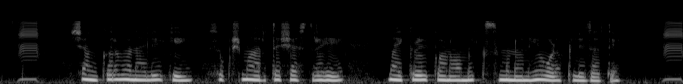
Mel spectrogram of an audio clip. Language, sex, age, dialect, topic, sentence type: Marathi, female, 25-30, Standard Marathi, banking, statement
